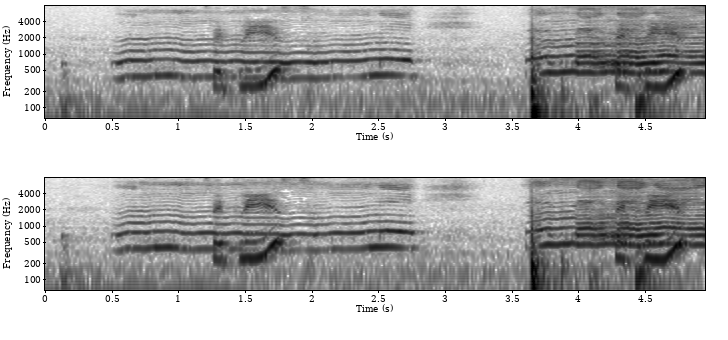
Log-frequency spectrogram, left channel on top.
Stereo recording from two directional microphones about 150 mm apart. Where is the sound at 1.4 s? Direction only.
45° right (ahead or behind).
